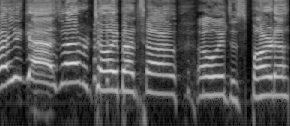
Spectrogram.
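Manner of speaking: put-on very loud, very slow drunken drawl. Voicing a drunk, leaning figure on a throne: put-on drunk voice. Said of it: "He's fucking drunk".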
